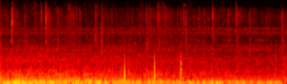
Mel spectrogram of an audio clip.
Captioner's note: fire crackling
